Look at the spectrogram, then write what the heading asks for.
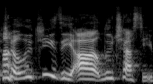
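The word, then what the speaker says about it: Lucchesi: Lucchese, for those who prefer the correct pronunciation of names.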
